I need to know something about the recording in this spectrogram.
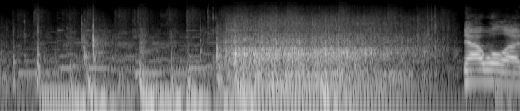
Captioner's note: whirring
